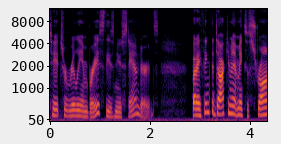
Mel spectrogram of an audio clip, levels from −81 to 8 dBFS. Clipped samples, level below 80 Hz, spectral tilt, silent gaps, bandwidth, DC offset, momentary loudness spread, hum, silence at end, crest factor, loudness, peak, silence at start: under 0.1%; -52 dBFS; -4.5 dB/octave; none; 12 kHz; under 0.1%; 11 LU; none; 0 s; 20 dB; -26 LUFS; -6 dBFS; 0 s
